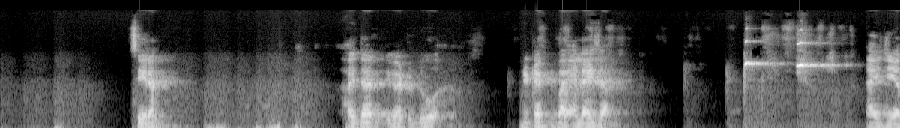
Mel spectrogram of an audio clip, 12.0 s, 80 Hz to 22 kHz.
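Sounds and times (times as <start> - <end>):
chalk squeaking on blackboard: 9.9 - 11.5.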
